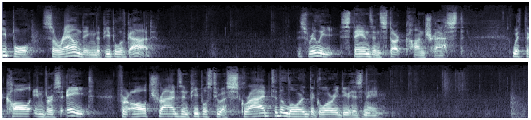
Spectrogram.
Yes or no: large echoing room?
yes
